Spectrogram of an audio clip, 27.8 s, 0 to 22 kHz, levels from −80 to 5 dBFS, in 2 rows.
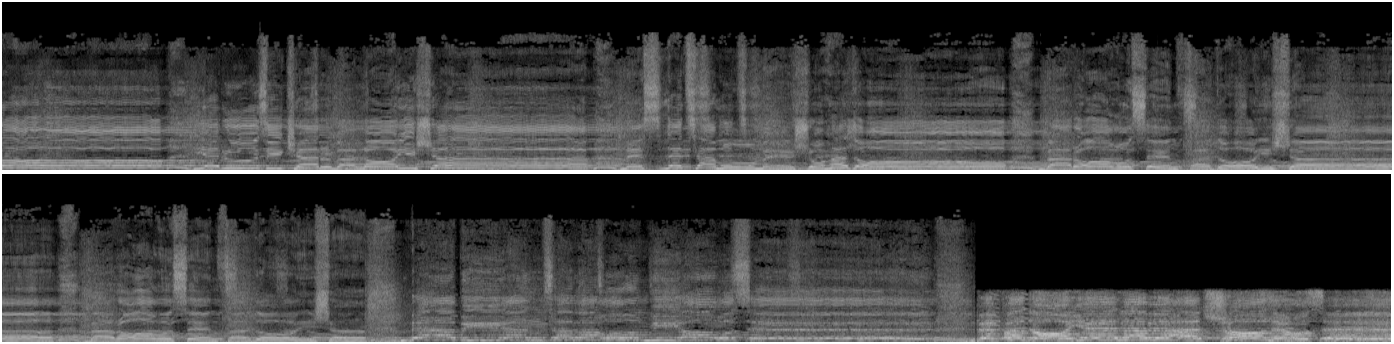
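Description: At 23.63 s there's a brief dropout, about 20 ms, and from there to the end the sound goes dull and boxy. Nothing comes through above 6.6 kHz, the level shifts by a few dB, and a different, fairly quiet noise floor sits underneath. That combination points to an input switched to a poorer device, likely a fallback mic or a headset's call profile, which has a narrower band and its own tone and hiss.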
